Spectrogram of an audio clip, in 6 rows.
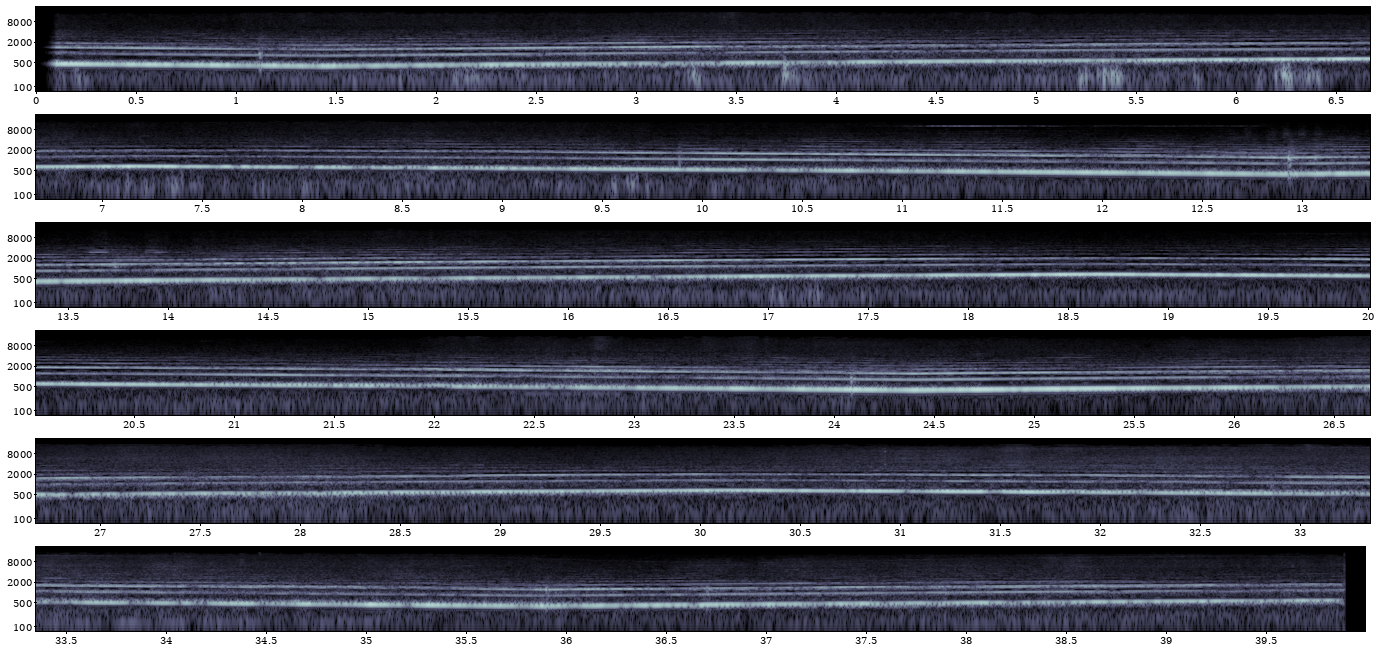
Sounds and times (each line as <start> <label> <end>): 0.0 Emergency siren 39.9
